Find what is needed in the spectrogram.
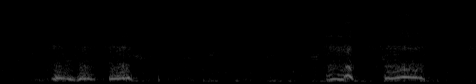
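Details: Sleeping Pomeranian dog: short, whistling, wheezy snores in pairs in a quiet room; snoring.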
